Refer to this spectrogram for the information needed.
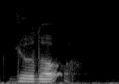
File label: "yudo", San Mateo Macuilxochitl Zapotec, church; iglesia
